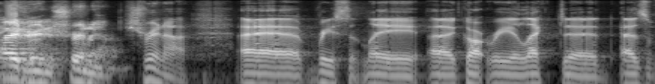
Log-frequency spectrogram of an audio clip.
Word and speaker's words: Schrinner: Adrian Schrinner.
